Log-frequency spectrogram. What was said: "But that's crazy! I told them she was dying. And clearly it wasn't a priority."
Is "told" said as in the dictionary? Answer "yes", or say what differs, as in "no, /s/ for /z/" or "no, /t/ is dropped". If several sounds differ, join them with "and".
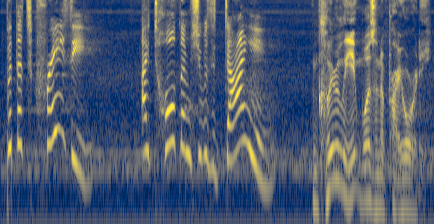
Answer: yes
